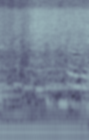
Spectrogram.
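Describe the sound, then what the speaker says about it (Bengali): Fish sizzling as it fries in a pan, a soft steady crackle close by with a faint hum and murmur in the background. "ও মাছ ভাজাটা হয়ে গেছে।"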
